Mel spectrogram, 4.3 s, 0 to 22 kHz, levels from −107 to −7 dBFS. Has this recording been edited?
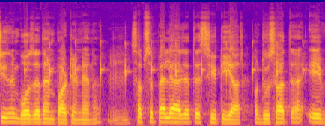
yes; 1 cut; at 3.3 s

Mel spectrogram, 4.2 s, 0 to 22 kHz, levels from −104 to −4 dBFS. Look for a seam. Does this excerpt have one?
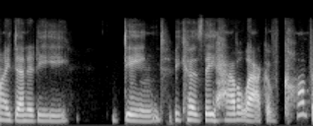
yes; 1 cut; at 2.4 s

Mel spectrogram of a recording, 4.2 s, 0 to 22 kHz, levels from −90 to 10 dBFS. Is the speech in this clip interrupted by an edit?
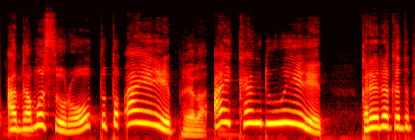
no; 0 cuts

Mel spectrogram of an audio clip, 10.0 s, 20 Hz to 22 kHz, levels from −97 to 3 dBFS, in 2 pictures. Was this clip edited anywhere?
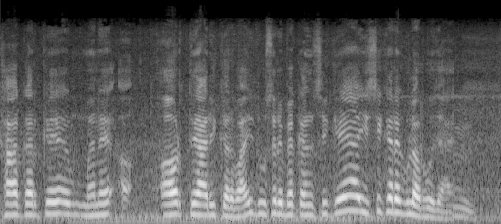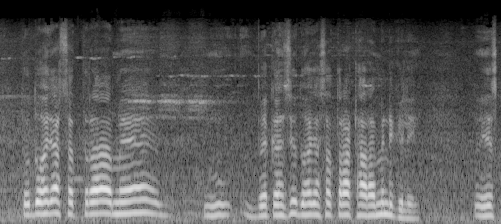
no; 0 cuts

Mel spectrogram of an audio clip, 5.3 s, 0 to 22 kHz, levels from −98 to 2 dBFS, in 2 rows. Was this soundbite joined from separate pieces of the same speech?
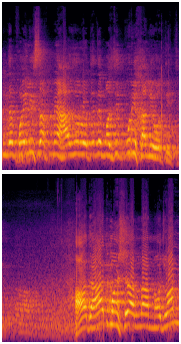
no; 0 cuts

